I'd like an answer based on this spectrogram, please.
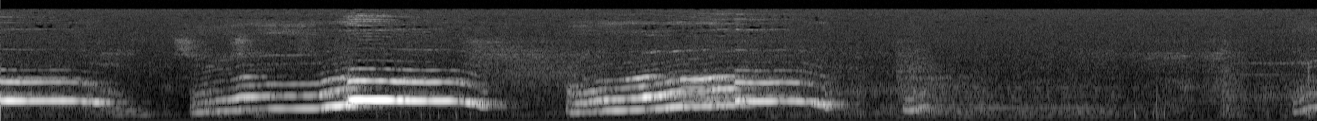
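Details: A lonely West Highland White Terrier howling indoors: three long, rising-then-falling wails with clear tones, each two to three seconds long, followed by softer whimpering notes.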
